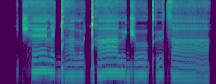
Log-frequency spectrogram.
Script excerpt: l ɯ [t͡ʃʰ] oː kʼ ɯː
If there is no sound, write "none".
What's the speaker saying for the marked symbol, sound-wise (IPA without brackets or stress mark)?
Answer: d͡ʒ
